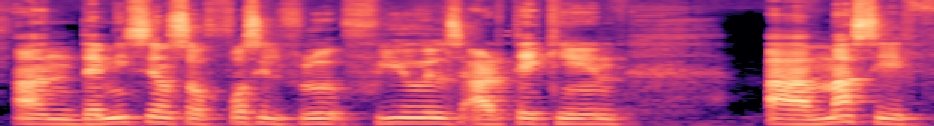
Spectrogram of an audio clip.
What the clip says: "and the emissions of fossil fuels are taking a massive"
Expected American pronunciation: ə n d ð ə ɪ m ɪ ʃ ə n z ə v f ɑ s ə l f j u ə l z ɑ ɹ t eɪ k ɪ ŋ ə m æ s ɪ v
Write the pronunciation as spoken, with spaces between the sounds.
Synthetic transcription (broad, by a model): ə n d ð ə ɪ m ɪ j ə n s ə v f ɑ s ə l f j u l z ɑ ɹ t eɪ k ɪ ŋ ə m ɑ s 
